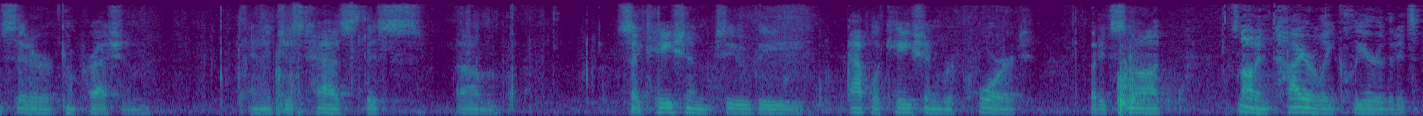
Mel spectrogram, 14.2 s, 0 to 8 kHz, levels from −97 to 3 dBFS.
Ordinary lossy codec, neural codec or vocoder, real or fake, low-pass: Opus, 32 kbps; none; real; 7.2 kHz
